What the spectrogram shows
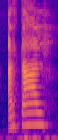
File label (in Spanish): altar, Mixe, Mujer; Religión; INALI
